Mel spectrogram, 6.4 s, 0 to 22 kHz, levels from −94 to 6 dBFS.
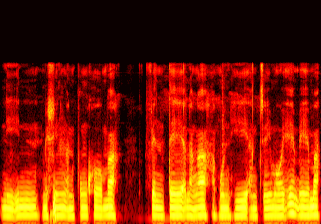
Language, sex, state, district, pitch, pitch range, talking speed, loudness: Mizo, male, Mizoram, Aizawl, 105 Hz, 100-110 Hz, 185 wpm, -16 LUFS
